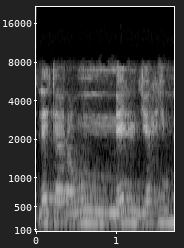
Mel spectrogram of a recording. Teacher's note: لترون الجحيم، هنا همزة الوصل تسقط وصلا، ونأتي ببينية اللام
